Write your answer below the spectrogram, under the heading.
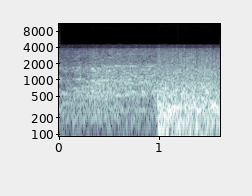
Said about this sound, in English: He's opened fire. Duck! Why? There's a cannonball coming.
